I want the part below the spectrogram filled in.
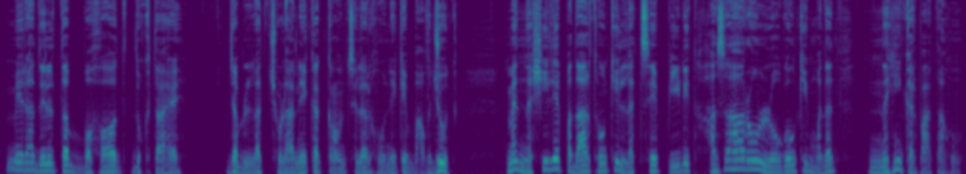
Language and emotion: Hindi, sad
